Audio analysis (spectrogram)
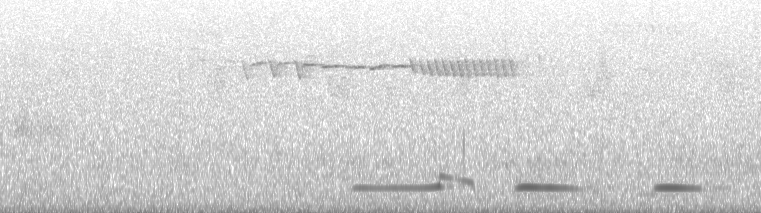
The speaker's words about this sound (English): They can project a fair bit. The mourning dove. And that can sometimes lead you to think you're hearing an owl in the distance.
